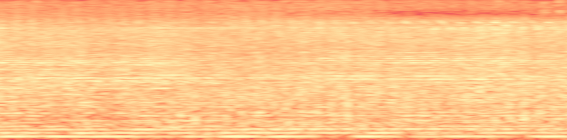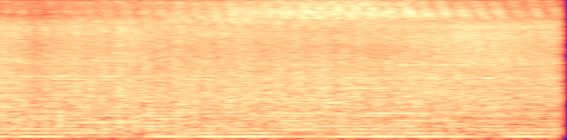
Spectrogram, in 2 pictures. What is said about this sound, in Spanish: El helicóptero se desvaneció y se marchó.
